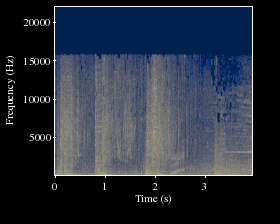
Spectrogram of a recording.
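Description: A sword slashes and strikes a body.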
